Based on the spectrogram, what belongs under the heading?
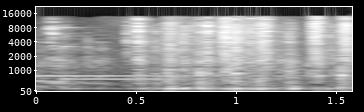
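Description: A two-tone doorbell chime rings out at a front door and fades within half a second, followed by a run of busy, rhythmic clattering and shuffling noises.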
